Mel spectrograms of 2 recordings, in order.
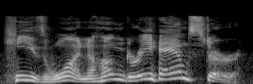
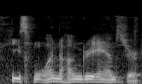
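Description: First: Hammed-up tagline. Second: Flat laughing repeat. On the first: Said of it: "And the tagline is". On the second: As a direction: chuckle through the tagline. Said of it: "You're not even trying". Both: Shown as a demonstration.

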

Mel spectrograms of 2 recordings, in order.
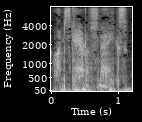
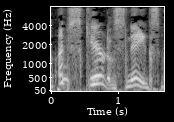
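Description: First: Frightened whisper; soft voice. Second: High, slow, frightened admission; timid fear. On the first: Mike confessing his fear of snakes, in a whisper. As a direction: whisper it, barely any voice. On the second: Mike confessing his fear of snakes, timid and high. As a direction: draw it out in a small high voice. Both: A narrator's reading. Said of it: "Mike uttered in a soft voice".

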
